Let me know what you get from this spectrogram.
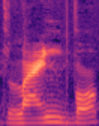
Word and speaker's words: Linebaugh: Chama-se o livro, chama-se Ned Ludd e Rainha Meb de um historiador americano que deve-se pronunciar Linebaugh, Peter Linebaugh,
